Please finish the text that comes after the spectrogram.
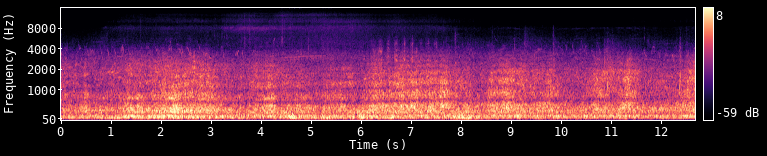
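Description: Kootai Ki84 Japanese warbird sub-250g micro RC plane flying low overhead, a continuous buzzing electric motor drone with slight swells in pitch and loudness, steady and fairly close, no talking.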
